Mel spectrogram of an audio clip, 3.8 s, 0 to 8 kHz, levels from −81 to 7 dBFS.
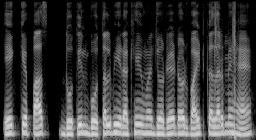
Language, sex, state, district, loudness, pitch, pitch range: Hindi, male, Jharkhand, Garhwa, -11 LUFS, 155 Hz, 145-160 Hz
